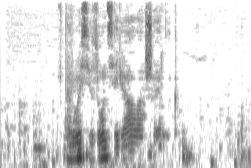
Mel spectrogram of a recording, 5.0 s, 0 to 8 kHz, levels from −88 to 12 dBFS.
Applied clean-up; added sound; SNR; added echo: classical method Wiener filter.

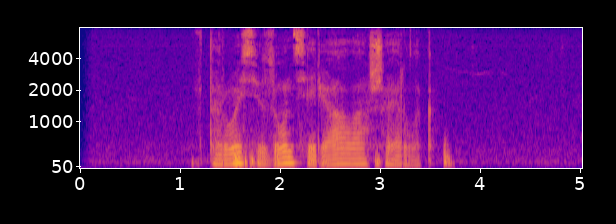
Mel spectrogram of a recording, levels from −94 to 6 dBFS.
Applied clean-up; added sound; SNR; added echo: none; none; none; none.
